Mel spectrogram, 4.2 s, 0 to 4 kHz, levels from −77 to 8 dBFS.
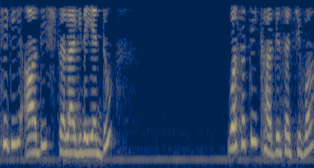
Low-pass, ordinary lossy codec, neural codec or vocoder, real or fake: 3.6 kHz; AAC, 24 kbps; none; real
